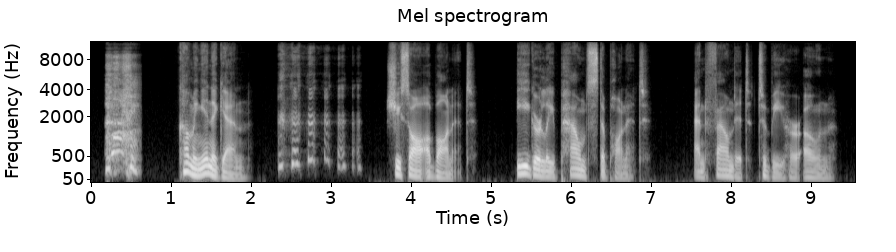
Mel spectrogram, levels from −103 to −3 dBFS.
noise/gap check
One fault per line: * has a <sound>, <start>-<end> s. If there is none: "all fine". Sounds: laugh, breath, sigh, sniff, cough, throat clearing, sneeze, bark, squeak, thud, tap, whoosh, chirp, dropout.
* has a sneeze, 0.2-0.6 s
* has a laugh, 2.3-3.4 s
